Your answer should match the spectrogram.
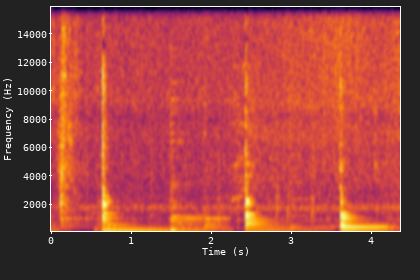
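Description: Background music: acoustic guitar chords strummed and left to ring, a new chord struck every second or two.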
